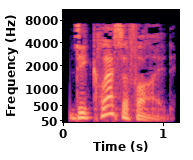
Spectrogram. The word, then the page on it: declassified: British English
